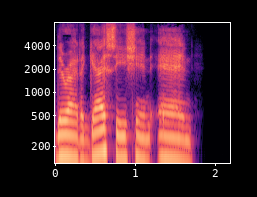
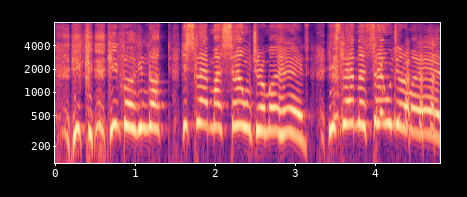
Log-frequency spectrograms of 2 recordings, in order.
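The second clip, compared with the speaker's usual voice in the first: very high, loud, frantic acted-out rant; 6 dB louder than usual. Retelling a story about a fight: imitating someone freaking out. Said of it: "he's fucking tripping".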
